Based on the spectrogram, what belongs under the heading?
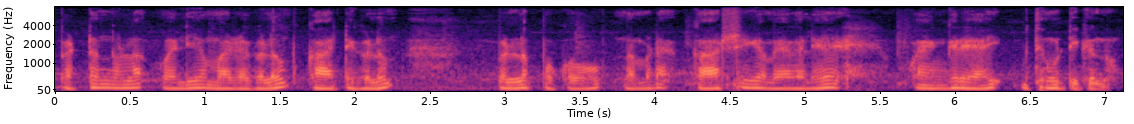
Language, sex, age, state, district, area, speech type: Malayalam, male, 45-60, Kerala, Kottayam, urban, spontaneous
